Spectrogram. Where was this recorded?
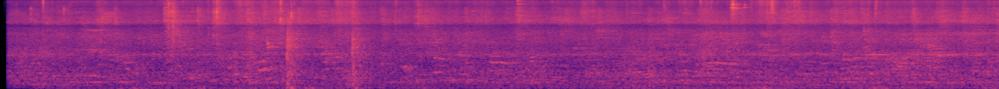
in a crowded indoor space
